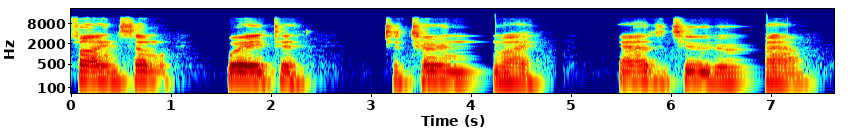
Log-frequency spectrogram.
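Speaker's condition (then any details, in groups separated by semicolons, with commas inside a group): Parkinson's disease; DBS implant, tremor originally main symptom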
